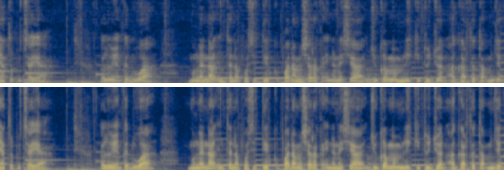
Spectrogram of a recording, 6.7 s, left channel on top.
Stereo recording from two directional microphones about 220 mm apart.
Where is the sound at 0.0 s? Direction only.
50° right (ahead or behind).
